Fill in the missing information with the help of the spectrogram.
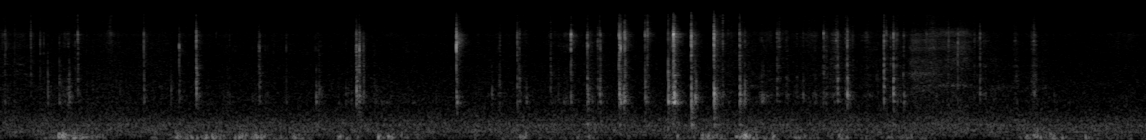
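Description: Scattered small plastic clicks and taps from a football visor's quick-release clip being lined up and tightened on a helmet face mask, with a quicker run of clicks about midway through.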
